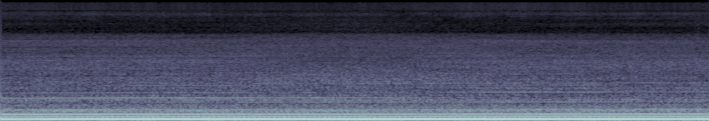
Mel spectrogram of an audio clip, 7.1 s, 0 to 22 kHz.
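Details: 1987 Honda Accord with 130k miles, cold start and running to operating temperature: steady, fast droning hum with no drop-off. The fast idle will not kick off, so it stays around 2500-3000 rpm even when warm.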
